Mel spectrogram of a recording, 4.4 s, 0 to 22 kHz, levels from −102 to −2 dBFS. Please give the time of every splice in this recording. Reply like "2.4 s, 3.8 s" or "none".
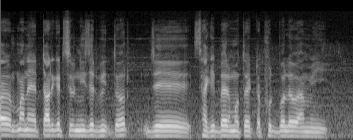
none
